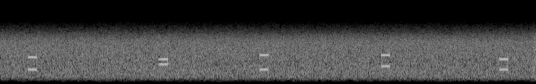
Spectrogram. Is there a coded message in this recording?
Yes: DTMF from 0.3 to 5.1 s, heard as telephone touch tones, dialled by hand, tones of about 80 ms, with radio hiss and a squelch burst at the end. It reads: 2 * 3 9 1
